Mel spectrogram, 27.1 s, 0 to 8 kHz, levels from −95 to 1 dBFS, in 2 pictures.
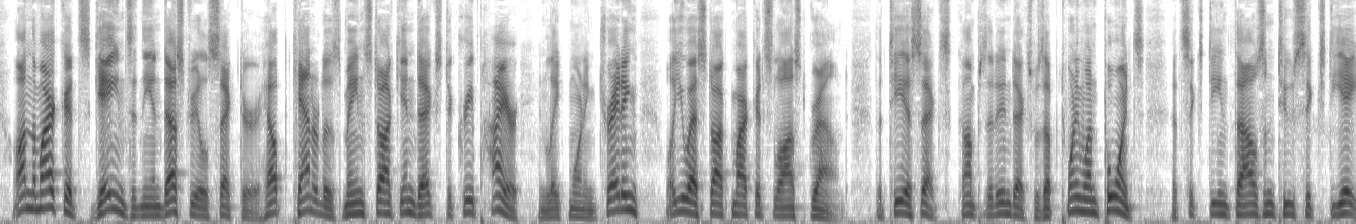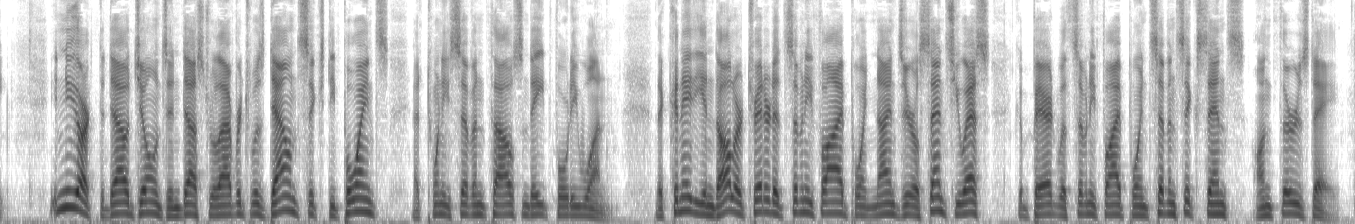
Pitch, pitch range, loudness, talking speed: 135 Hz, 120-150 Hz, -24 LUFS, 140 wpm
